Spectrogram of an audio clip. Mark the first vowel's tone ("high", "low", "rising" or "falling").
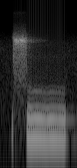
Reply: high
